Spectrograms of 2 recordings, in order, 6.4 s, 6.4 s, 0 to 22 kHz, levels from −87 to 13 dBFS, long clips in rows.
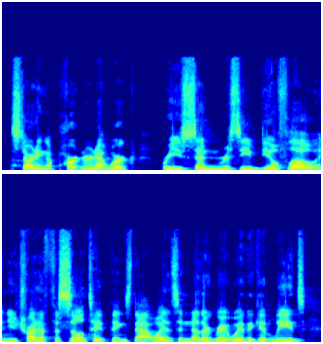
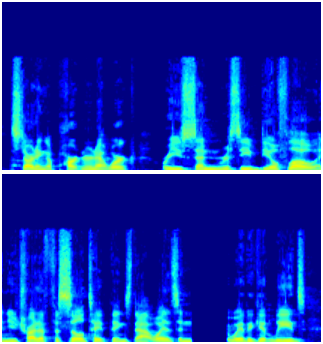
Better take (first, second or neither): first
